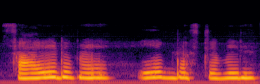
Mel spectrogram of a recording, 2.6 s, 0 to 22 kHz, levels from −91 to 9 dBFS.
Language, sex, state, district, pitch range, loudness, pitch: Hindi, female, Madhya Pradesh, Bhopal, 210-225 Hz, -14 LUFS, 215 Hz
